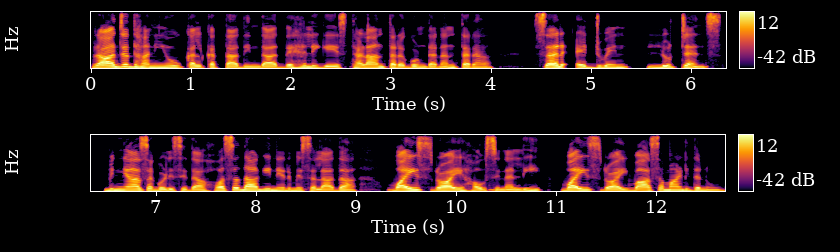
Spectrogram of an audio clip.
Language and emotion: Kannada, neutral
